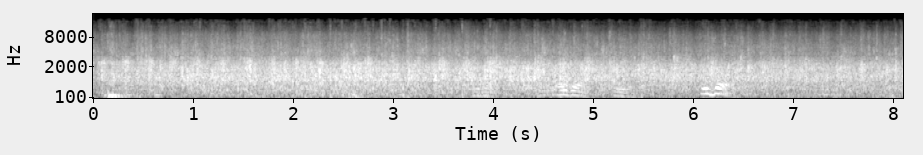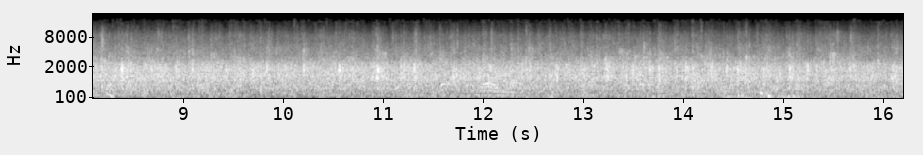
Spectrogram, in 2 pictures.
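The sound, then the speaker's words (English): Audience applause welcomes the moderator onstage at a New York Public Library evening discussion: steady, dense clapping from a crowd that holds at an even level for the whole stretch without fading. “Ladies and gentlemen, please give a huge welcome to Robert Silvers.”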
